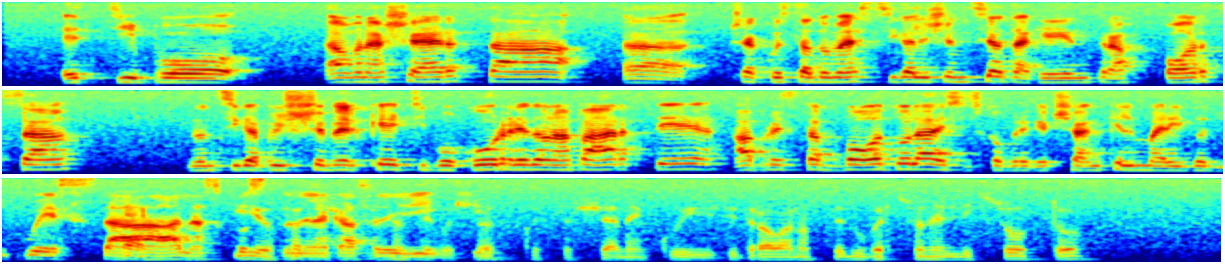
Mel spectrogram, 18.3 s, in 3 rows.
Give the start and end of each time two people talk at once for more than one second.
12.8-14.7

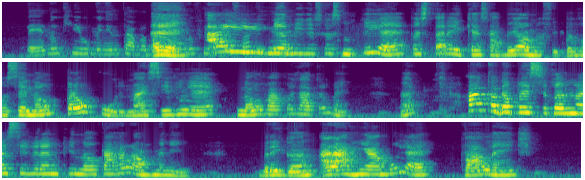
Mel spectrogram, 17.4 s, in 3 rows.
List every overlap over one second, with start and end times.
1.5-3.0

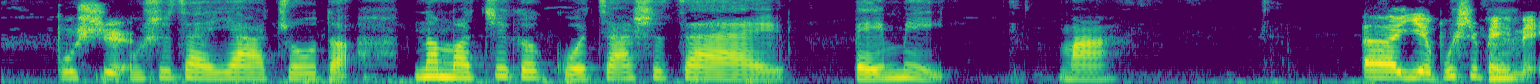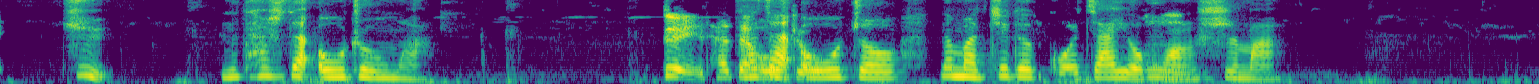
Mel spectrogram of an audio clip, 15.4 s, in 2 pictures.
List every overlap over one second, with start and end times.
none

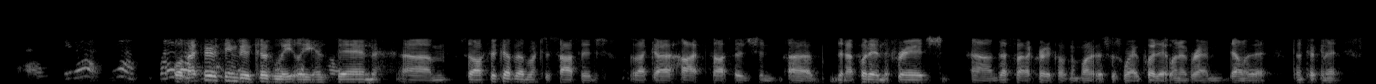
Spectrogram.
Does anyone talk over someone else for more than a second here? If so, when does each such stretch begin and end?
1.7-3.8

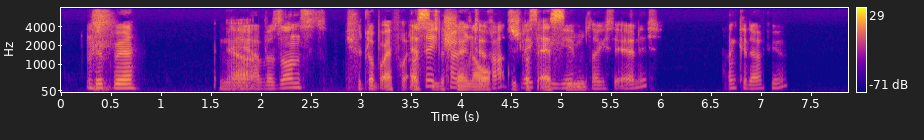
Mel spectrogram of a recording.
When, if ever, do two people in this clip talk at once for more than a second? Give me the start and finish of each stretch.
3.5-5.3

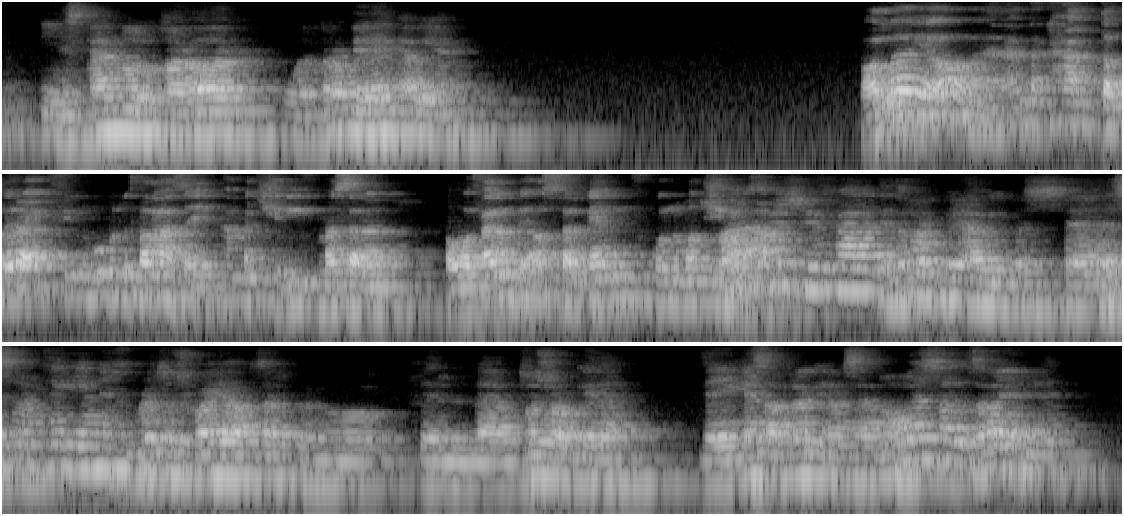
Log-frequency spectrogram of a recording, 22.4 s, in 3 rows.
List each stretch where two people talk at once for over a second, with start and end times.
none

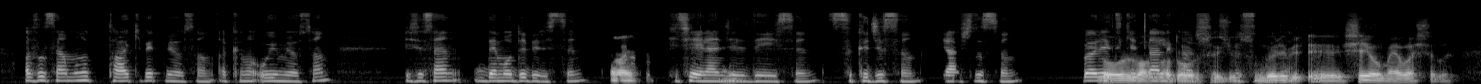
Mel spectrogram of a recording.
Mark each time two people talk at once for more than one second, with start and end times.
11.0-13.0

